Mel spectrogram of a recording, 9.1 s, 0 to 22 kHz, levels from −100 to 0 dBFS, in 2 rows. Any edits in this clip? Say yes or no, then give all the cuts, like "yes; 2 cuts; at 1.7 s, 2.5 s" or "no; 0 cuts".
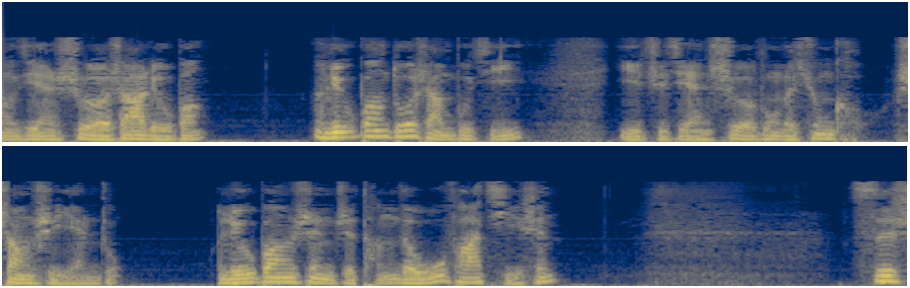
no; 0 cuts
